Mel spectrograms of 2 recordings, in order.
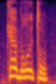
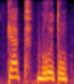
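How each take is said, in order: First: The P sound is left out entirely. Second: The P sound is clearly pronounced. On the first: The speaker sounds like a local. The speaker calls it right. "il faut prononcer Cabreton. Donc en fait le P tu l'oublies" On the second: The speaker is not from the area. The speaker calls it wrong. "toi tu prononces Cap-Breton. Et là on sait direct que t'es pas d'ici"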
